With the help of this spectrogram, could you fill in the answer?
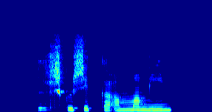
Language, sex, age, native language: Icelandic, male, 9, Icelandic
